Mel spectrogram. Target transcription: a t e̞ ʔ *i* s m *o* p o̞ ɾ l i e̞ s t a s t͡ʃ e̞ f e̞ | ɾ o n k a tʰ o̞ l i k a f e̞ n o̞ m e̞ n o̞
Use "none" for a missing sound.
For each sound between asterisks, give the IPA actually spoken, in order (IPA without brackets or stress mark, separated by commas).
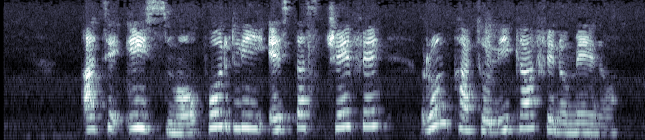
i, o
